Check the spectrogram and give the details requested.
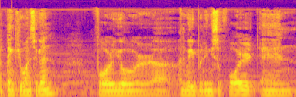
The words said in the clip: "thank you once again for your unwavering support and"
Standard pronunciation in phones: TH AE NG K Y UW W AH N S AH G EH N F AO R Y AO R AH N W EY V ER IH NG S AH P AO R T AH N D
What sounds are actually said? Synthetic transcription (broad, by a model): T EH NG K Y UW W AH N S AH G EH N F AO R Y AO R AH N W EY B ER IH NG S AH P AO R T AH N D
